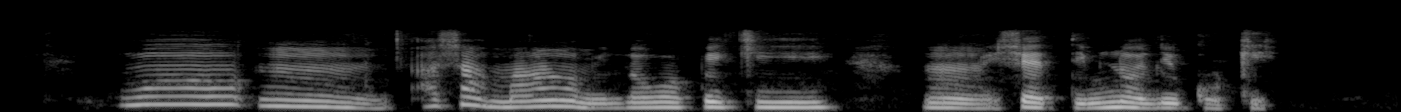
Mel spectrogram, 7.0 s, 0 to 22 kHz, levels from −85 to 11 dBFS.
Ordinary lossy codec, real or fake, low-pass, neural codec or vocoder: none; real; 7.2 kHz; none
